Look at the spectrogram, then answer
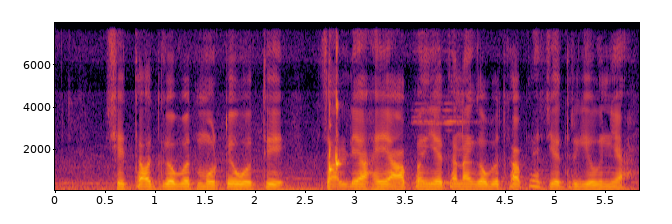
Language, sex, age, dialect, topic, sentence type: Marathi, male, 18-24, Standard Marathi, agriculture, statement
